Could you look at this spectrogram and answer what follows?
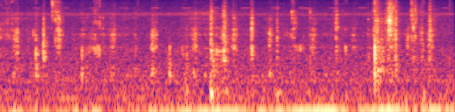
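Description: Faint chewing and crunching of a mouthful of lettuce salad, with scattered light clicks.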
